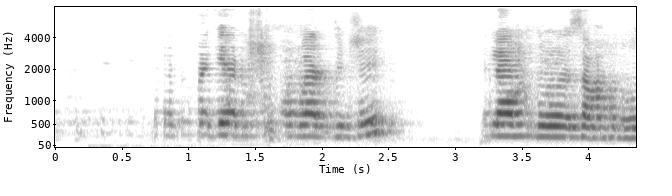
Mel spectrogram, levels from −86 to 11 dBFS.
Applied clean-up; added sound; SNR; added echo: neural mask model DeepFilterNet 3.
